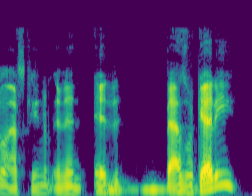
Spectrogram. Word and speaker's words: Bazalgette: like jet engine, Bazalgette. – Oh, Bazalgette.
